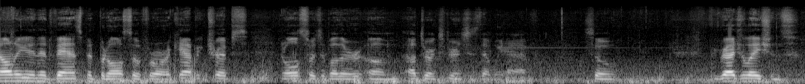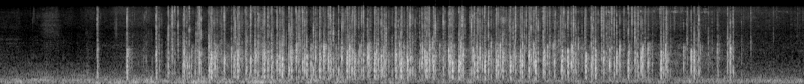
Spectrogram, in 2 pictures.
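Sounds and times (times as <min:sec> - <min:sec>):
people clapping: 0:09.0 - 0:15.6.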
